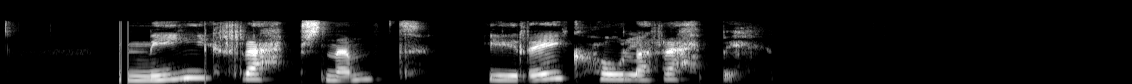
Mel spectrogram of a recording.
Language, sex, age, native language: Icelandic, other, 20-29, Icelandic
